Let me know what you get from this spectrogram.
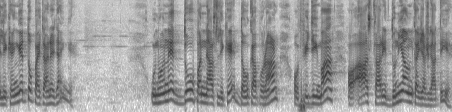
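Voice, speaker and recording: A man speaks in a high voice with very wide pitch swings. Music plays in the background. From Lahore. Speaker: diplomat and scholar of diaspora literature. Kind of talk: conference talk.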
